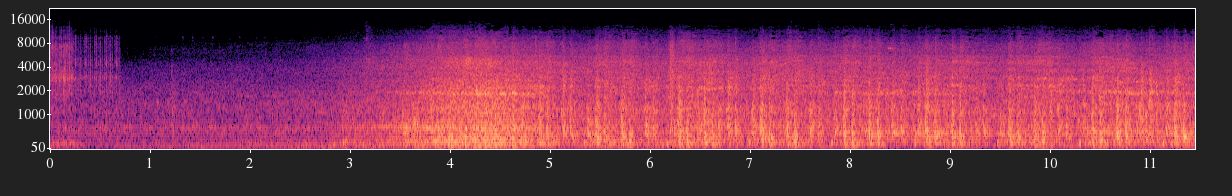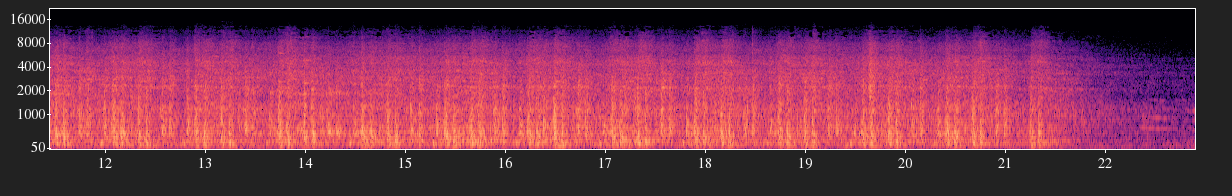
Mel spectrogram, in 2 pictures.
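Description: An EH500 electric freight locomotive and its long train of container wagons passing through a station without stopping: the sound swells as the locomotive comes past, loudest about four seconds in, then the wagon wheels clatter steadily over the rail joints for about seventeen seconds and fade away near the end.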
